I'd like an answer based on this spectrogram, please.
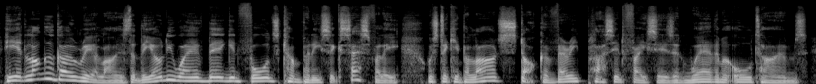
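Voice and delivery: ordinary talk

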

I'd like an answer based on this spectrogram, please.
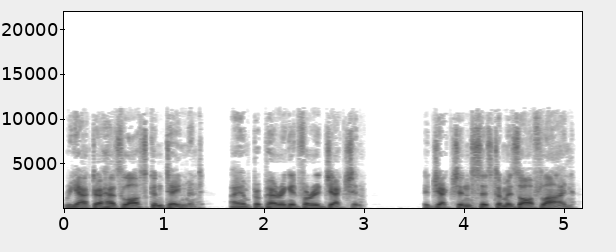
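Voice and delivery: ordinary delivery, nothing marked

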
